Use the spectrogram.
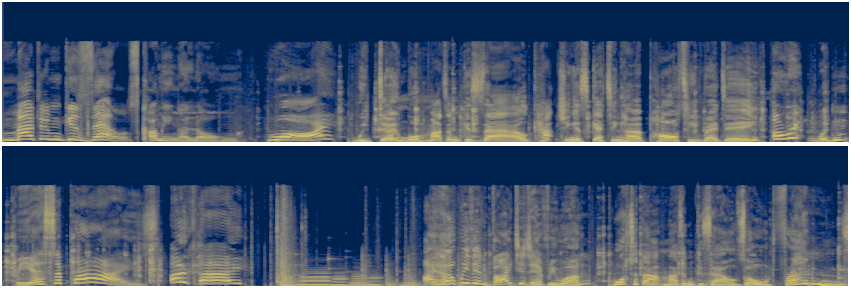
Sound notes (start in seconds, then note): none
